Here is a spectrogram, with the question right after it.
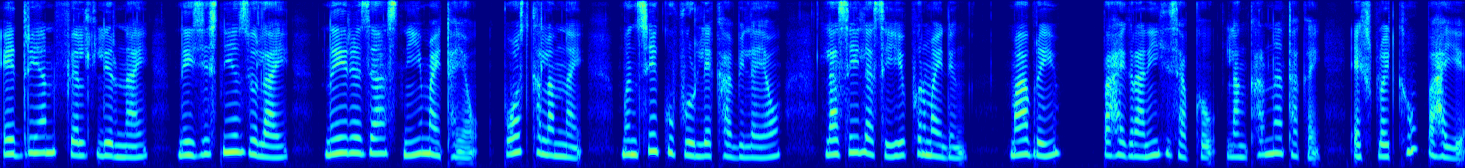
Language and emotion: Bodo, neutral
